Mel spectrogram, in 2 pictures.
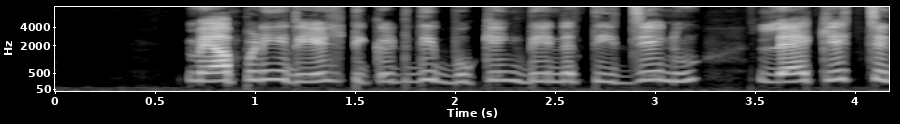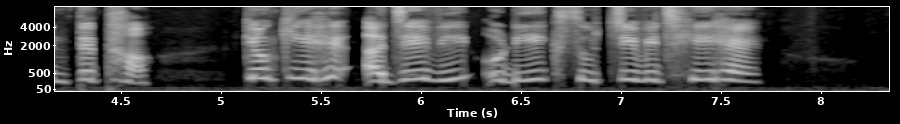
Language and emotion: Punjabi, fearful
